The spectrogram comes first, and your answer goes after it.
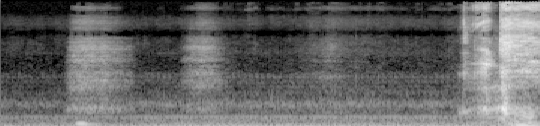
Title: Messy and loud spray sneezes on my steering wheel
